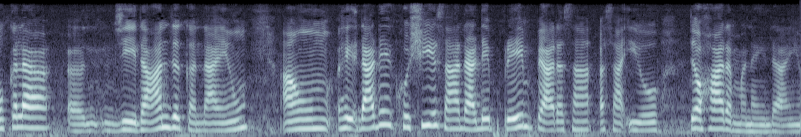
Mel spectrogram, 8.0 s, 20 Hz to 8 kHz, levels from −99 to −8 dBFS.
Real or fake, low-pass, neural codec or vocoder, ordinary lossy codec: fake; 7.2 kHz; codec, 16 kHz, 4 kbps, X-Codec, WavLM features, trained on Multilingual LibriSpeech; none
